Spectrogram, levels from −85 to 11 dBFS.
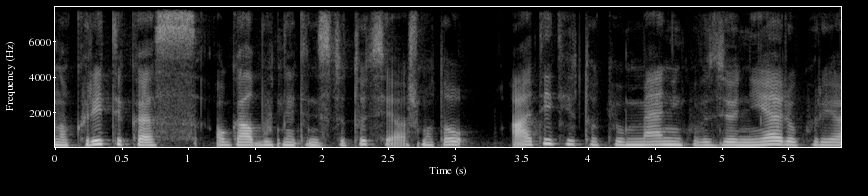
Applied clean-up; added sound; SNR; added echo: none; none; none; none.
